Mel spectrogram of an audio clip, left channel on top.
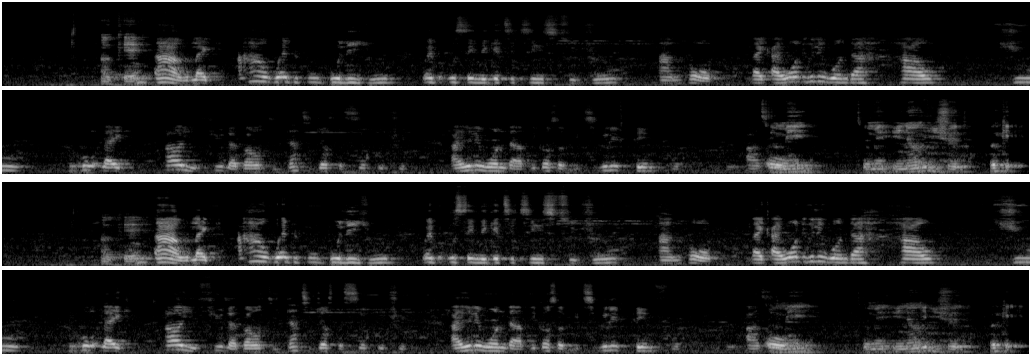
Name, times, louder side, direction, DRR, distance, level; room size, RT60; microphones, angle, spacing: voice 1, 1.0-1.5 5.9-6.1 17.5-17.6 18.0-18.4 18.9-20.4, left 2 dB, 75° left, 2.8 m, -31 dB
voice 2, 1.5-2.1 2.4-3.9 4.2-6.2 6.6-7.1 7.5-9.3 10.0-10.5 10.9-11.5 11.9-13.6 13.8-13.9 14.8-16.8 17.7-18.1, right 2 dB, 85° right, 1.3 m, -26 dB
26.5 x 15.5 x 2.4 m
head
